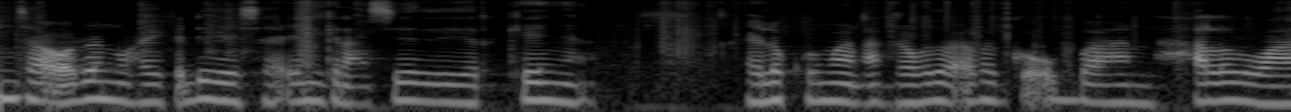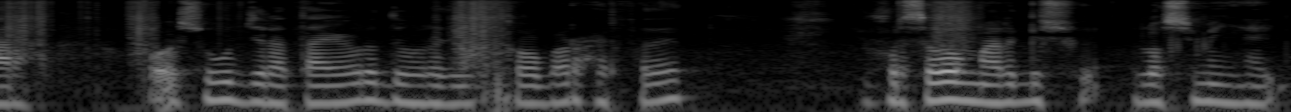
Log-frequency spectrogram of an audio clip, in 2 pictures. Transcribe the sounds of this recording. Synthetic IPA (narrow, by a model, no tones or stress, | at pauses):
ʔɪnt̪ʰa̰ːʔɔ̰ːɖɐnwɑħɑjkʰɐɖɪɣɛjsa̰ːʔɪnɡɐnɑʕsɪjɐðɐrkʰɛɲɐ | ɛjlɐkʰʊlmaːnʕɑqɑβɐðɔʔɐ̰ðɐɡɔ̰ːʔʊbaːɦɐnħɑlɐlwɑːɾɐɔ̰ːɪsʊɣʊt͡ʃɪɾat̪ʰaːɣɛːɾɔd̪ɔwɾɐðɛːsʰɔːbɐɾɔħɪrfɐðɛːd̪̚ | iːfʊrsɐβɔmaːlɡɐʃlɔːsɪmɐnjɐɦɛj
